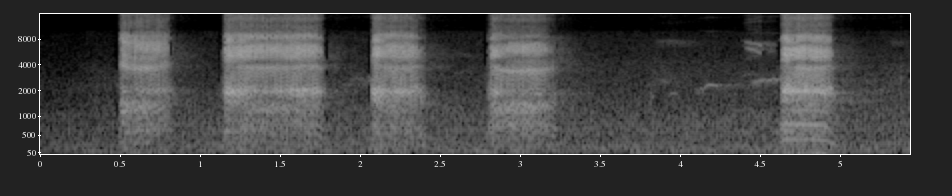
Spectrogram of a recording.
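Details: Crow chicks that will not leave their mother, Helsinki, Finland, 20 July 2011: five harsh, broadband, raspy caws, each about half a second, separated by short pauses.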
